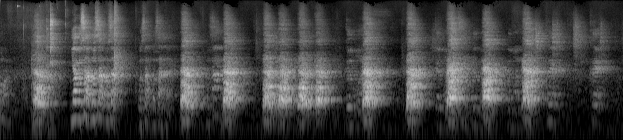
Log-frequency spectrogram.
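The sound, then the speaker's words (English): A dog barks over and over in a steady, insistent rhythm, about a dozen loud barks in quick succession with only short pauses between them. “That's a good fucking dog, man.”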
